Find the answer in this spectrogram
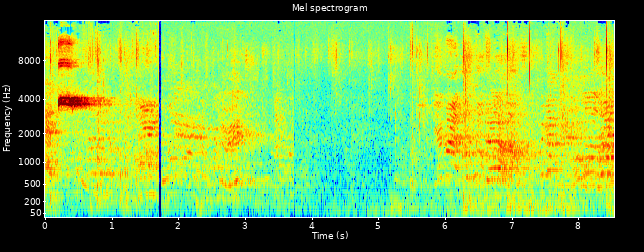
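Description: A referee's whistle blows once, briefly, just after the start, stopping play. Voices of players and spectators follow, with a basketball bouncing on the gym floor.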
